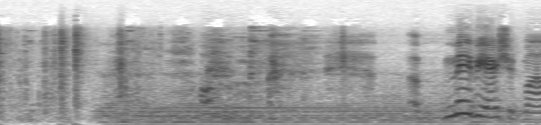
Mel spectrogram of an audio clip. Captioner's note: foghorn Blows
